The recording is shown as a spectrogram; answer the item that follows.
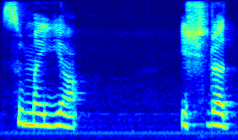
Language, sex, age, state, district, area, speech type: Urdu, female, 18-30, Telangana, Hyderabad, urban, spontaneous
